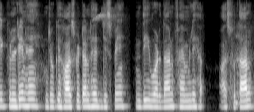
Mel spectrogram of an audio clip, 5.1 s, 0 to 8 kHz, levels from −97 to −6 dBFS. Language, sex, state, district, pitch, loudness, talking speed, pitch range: Hindi, male, Haryana, Charkhi Dadri, 165 Hz, -20 LUFS, 155 wpm, 160-170 Hz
